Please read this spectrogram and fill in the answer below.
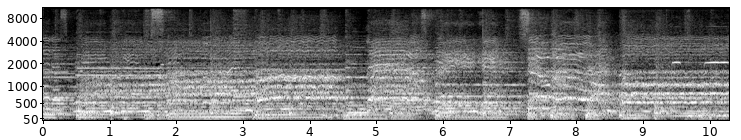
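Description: A choir singing a Christmas song over instrumental accompaniment, with sustained sung notes and a steady bass line.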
